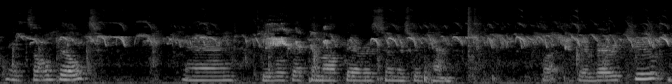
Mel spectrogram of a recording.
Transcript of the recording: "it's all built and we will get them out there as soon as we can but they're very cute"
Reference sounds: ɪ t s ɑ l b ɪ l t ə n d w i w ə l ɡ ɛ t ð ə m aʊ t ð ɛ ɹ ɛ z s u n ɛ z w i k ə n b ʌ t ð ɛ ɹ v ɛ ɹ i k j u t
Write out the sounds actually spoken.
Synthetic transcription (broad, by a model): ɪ t s ɑ l b ɪ l t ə n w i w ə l ɡ ɛ t ð ə m aʊ t ð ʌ ɹ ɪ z s u n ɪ z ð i k ə n b ʌ t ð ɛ ɹ v ɛ ɹ i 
